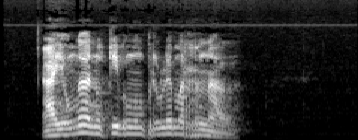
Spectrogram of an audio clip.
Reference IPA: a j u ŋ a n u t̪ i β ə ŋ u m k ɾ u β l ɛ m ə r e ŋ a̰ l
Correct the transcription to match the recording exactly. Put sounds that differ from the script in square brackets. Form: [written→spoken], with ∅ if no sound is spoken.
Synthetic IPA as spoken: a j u ŋ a n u t̪ i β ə ŋ u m [k→p] ɾ u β l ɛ m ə r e [ŋ→n] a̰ l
